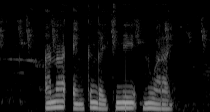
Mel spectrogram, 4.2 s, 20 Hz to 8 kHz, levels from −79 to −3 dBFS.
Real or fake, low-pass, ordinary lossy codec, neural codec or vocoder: real; 7.2 kHz; MP3, 64 kbps; none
